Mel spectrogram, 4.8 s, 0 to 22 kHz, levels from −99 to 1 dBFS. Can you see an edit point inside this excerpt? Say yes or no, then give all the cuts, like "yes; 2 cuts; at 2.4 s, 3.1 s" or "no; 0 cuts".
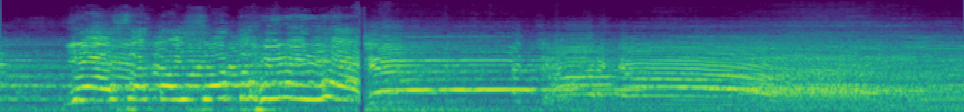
yes; 1 cut; at 1.8 s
